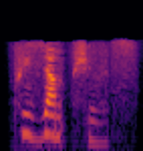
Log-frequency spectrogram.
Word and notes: presumptuous: prı’zʌmptʃu:əs

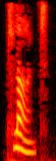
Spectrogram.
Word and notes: plant: plænt

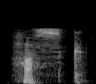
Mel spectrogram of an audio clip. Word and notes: husk: {hʌsk}

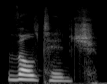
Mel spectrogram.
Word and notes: voltage: ‘vəʋltıdʒ

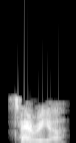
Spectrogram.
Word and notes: terrier: ‘terıər

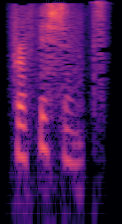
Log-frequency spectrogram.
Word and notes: proficient: prə'fıʃənt

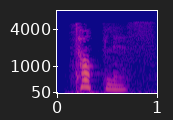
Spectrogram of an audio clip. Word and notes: topless: ‘tɒplıs

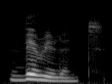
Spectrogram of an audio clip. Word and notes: virulent: ‘vırjələnt

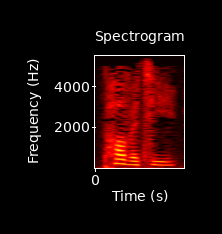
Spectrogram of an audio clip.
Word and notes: poverty: ‘pɒvərtı

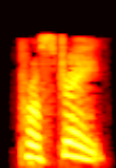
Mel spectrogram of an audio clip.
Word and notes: prostrate: ‘prɒstreıt

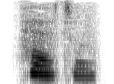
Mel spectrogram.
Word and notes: hurtle: ‘hɜ:rtəl

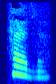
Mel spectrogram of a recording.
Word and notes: hurdler: ‘hɜ:rdlər

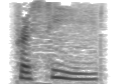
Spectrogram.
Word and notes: proceed: prə'si:d

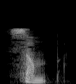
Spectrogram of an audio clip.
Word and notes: sump: sʌmp

